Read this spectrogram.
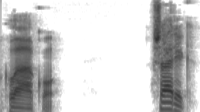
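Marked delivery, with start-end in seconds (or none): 1.5-2.0 calling out. A narrator's reading. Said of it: "позвал Виштальский".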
